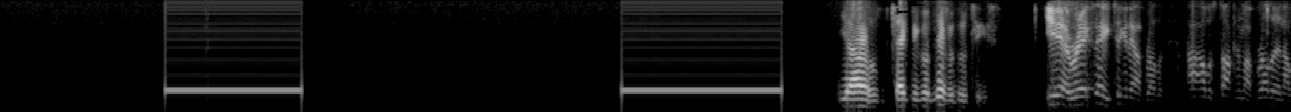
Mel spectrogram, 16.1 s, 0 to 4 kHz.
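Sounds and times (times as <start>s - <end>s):
electronic telephone tone on a phone line: 2.0s - 3.8s, 7.8s - 9.8s
speech: 10.6s - 16.1s.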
